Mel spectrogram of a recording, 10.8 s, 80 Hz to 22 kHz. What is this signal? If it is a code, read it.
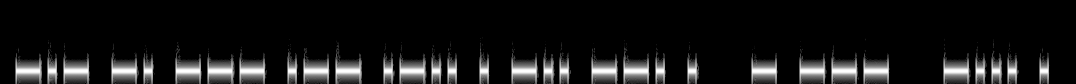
Morse code, heard as a keyed tone, about 15 wpm, 700 Hz. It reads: KNOWLEDGE TO BE
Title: Sentences from Top 1000 Words - Review Part 6 - 15wpm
